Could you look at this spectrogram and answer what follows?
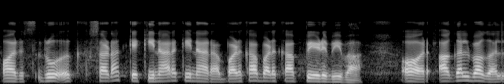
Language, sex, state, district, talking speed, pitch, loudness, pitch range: Bhojpuri, male, Bihar, Muzaffarpur, 155 wpm, 150 Hz, -16 LUFS, 145-165 Hz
